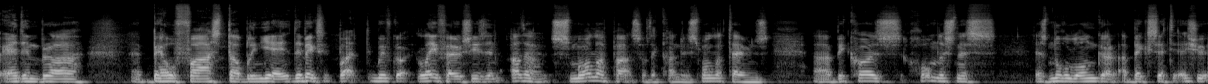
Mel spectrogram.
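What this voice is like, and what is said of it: Strong Scottish accent. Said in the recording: “this accent's very, very Scottish”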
